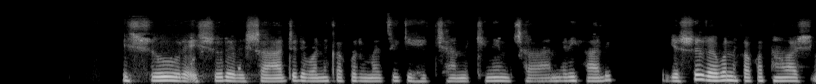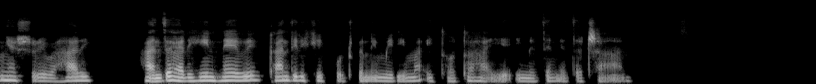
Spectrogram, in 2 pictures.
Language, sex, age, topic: Rundi, female, 36-49, education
